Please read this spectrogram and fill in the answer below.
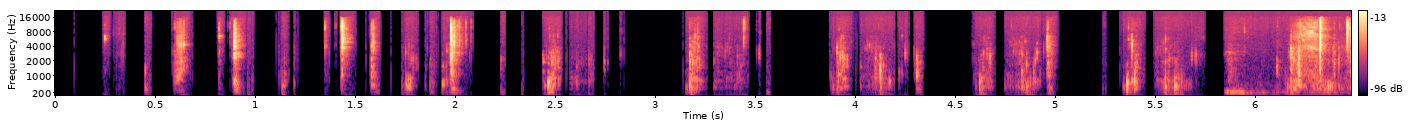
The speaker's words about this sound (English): My wife just brought me some water. She's a doll. Hold on. Let me take a quick sip.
